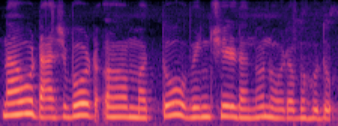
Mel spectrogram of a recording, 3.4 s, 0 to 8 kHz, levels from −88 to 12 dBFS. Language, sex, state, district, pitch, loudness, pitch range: Kannada, female, Karnataka, Bangalore, 230 Hz, -14 LUFS, 215-255 Hz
